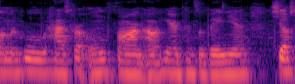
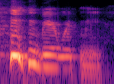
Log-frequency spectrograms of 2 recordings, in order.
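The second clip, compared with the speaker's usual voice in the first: laughing; 5 semitones higher, 16 dB louder, slower than usual. Real, not acted. Laughing while taking notes.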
